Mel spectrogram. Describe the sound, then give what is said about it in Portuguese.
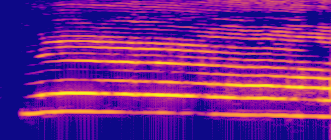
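A loud voice imitates a siren with one steady wailing tone that swoops up, holds, then sags slightly, lasting about a second and a half with no other sounds. “Fazia sirene.”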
